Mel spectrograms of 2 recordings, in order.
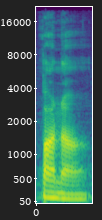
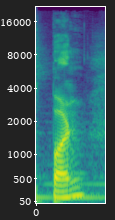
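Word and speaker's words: paṇa: p a n a panna or panna but it's actually pronounced as pun as you can see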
